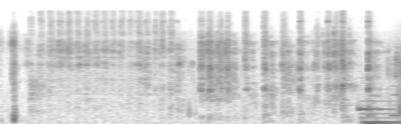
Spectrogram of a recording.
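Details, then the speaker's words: B'Twin Riverside trekking bike after drivetrain cleaning, chain refitted but not yet lubed: light, fast metallic rattling clicks as cranks spin — dry chain rattle, needs lube. "Yeah, you can hear the rattle on the dry chain, and then when you continue using it without lubing it, it will get rusty and it will stop rattle and its lifespan will be really, really short."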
